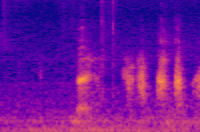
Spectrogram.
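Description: A voice over a phone's speakerphone says "nice", then gives a quick run of short, evenly spaced chuckles.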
